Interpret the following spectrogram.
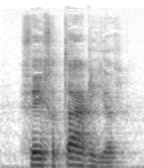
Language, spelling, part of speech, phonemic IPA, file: Dutch, vegetariër, noun, /ˌveɣeˈtarijər/, Nl-vegetariër.ogg
- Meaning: a vegetarian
